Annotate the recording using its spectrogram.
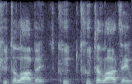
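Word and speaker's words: Kutateladze: I think Kutaladze wins. It's Kutaladze, actually. I think is how you pronounce it.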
